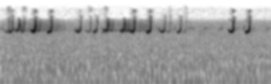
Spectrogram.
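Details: A rain quail repeats short, whip-like rising notes, mostly in pairs, in a busy run that thins out toward the end, over continuous background hiss.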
